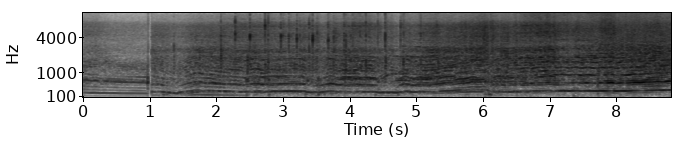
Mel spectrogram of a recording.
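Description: A second race car engine screams and revs through gear changes as it speeds past.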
